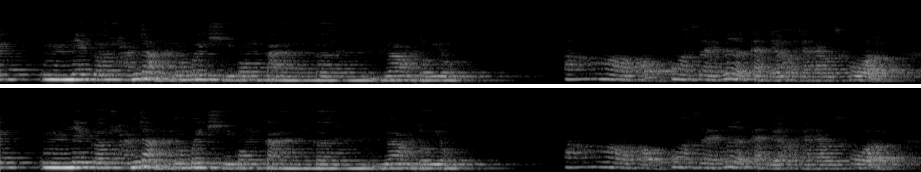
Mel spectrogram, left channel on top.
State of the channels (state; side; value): normal; both; correlation 0.76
